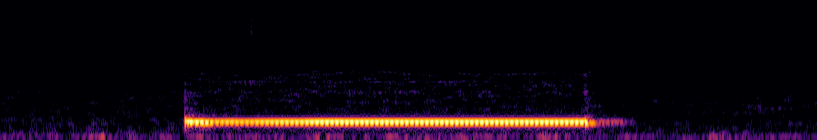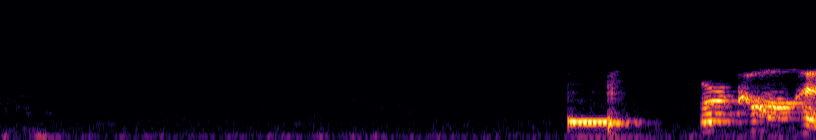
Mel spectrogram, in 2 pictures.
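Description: A telephone call produces a steady two-second tone, then quiet line hiss, followed by short dialing and ringing tone bursts near the end.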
